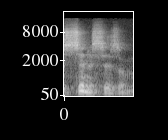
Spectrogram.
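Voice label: "cynicism", US English; pronunciations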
